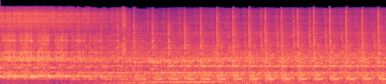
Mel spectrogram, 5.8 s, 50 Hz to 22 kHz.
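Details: Shoebox compressor with original first-generation 2011 chain drive, before belt drive upgrade: rapid, hard rattling tick about four times a second over the compressor's hum; noisy chain drive.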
